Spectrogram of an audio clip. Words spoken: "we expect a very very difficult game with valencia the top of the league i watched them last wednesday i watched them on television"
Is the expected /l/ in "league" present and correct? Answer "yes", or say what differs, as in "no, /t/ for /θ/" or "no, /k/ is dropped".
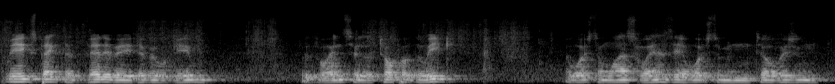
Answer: no, /w/ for /l/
